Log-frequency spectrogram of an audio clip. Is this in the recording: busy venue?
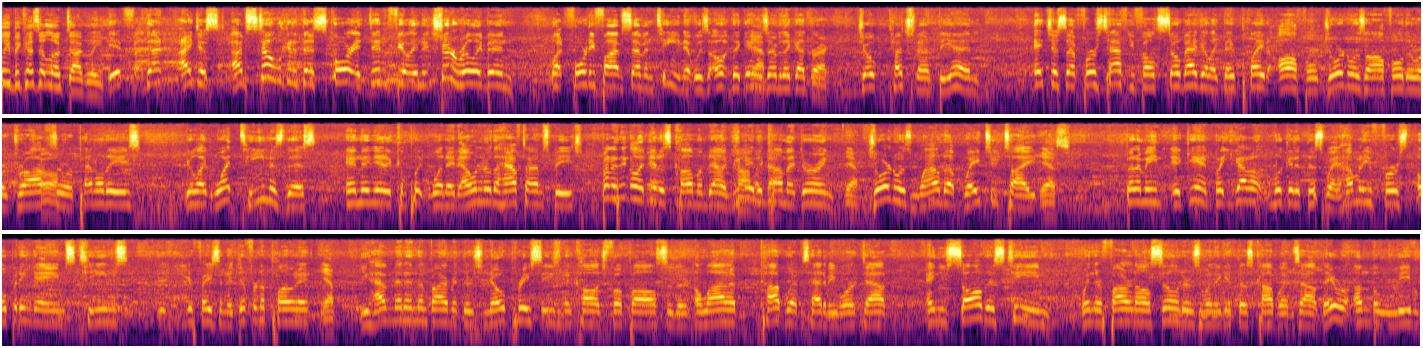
yes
